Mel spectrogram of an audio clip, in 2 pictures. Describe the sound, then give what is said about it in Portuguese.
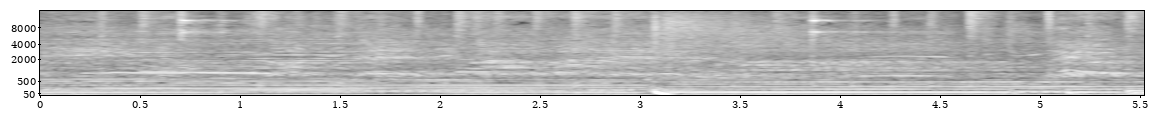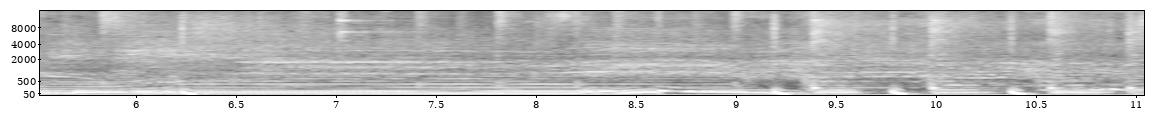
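A large concert crowd in São Paulo, with the women called on to sing, sings together in a loud, steady mass of voices, with sustained melodic tones and occasional shouts rising above the chorus throughout. “Agora quero ouvir as mulheres apaixonadas de São Paulo cantando.”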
